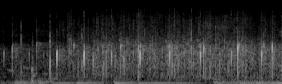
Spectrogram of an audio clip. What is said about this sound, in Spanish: Aplaudimos para darte ánimo.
